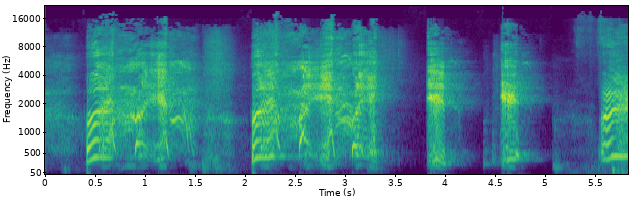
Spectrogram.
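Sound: bad coughing fit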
